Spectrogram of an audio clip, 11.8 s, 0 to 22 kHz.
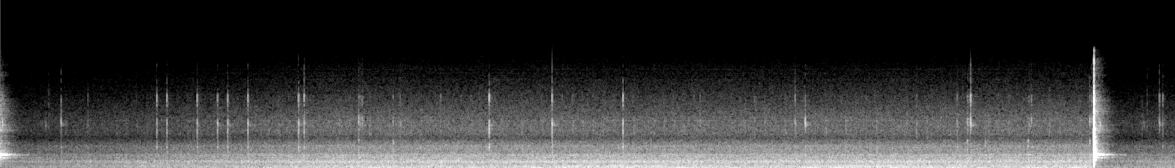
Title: Clicking noise (HDD from Dealextreme) video 2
